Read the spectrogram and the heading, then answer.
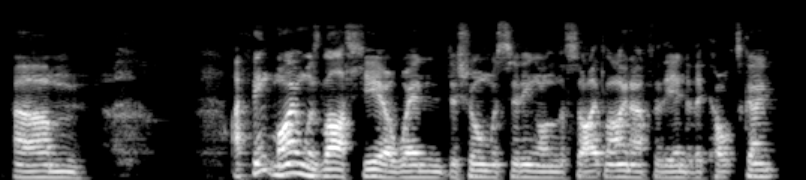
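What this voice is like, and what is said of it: Somewhat different London accent. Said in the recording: “is London, but he's got a bit of a different accent.”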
